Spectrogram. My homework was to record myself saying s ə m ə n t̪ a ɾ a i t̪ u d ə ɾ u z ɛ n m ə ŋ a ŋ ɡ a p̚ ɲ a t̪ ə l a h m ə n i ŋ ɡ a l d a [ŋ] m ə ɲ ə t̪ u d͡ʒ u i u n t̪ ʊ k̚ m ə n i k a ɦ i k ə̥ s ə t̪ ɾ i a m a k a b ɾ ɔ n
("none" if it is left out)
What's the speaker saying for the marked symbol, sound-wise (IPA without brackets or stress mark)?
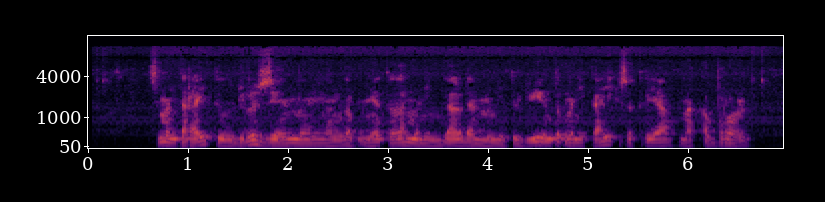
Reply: n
